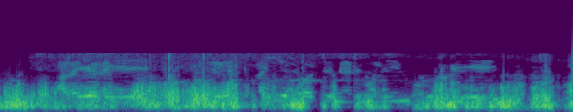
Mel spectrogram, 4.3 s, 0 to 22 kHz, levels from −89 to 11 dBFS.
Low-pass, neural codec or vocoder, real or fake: 3.6 kHz; none; real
